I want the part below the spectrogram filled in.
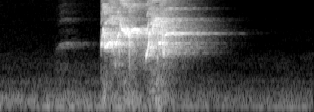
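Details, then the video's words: Lovebird letting out a single harsh, raspy screech lasting about half a second, loud and broad-toned, over faint low background hum. "Lovebird SINGING and CHIRPING sounds"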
